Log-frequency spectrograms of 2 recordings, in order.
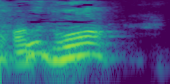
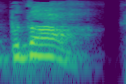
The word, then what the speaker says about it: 佛陀: 那你就像佛陀，这一个就不翻。佛陀这就是我们就是实际上他应该念不大，就这么念的，现在念成佛陀实际上不大。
